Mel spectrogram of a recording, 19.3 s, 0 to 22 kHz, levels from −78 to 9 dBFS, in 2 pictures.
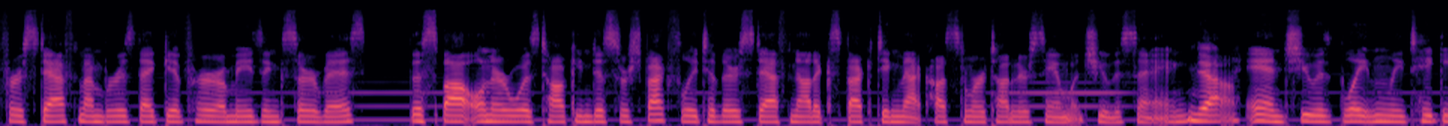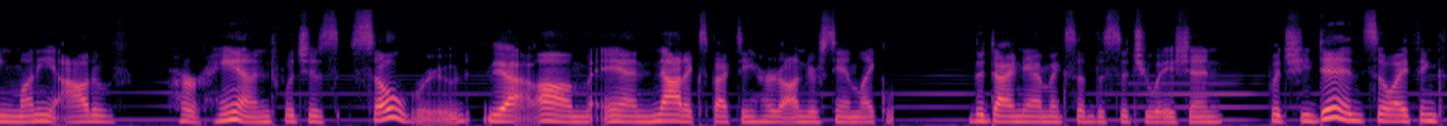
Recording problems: background music; faint; throughout; 25 dB below the speech

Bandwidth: 15.5 kHz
